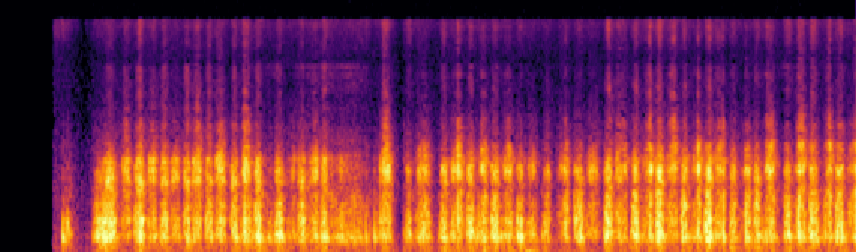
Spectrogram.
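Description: A coin scrapes the latex coating off a thin cardboard paper scratch card held in the hand. Rapid, dry, raspy scratching strokes come in quick bursts with a brief pause partway through, concentrated in the low-mid to mid range with little deep bass.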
